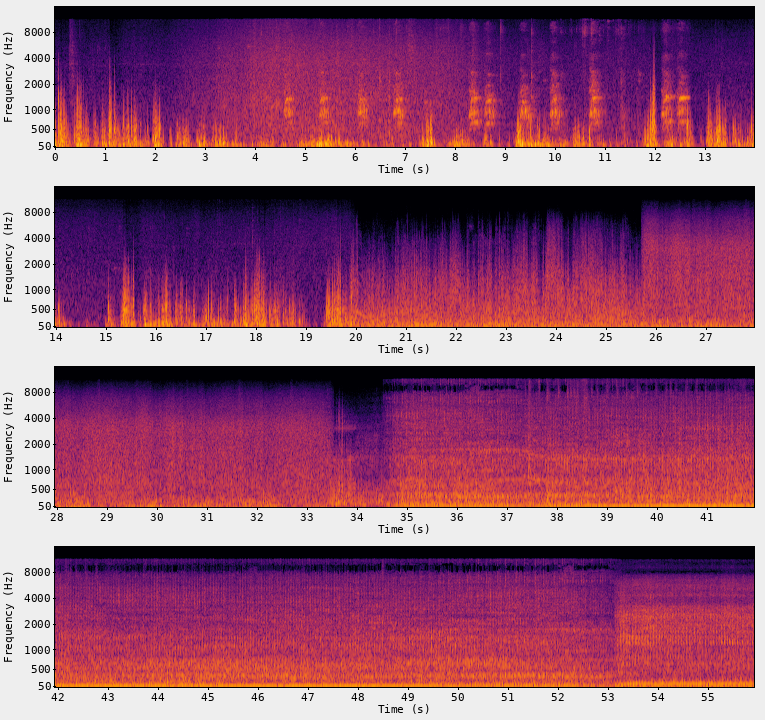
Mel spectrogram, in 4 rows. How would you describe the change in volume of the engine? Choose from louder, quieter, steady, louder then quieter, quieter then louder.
steady.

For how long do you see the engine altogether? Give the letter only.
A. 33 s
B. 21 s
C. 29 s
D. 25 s
B.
